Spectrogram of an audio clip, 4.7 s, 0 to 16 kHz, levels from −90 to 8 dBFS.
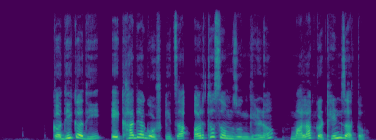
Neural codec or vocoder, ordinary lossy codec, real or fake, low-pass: none; none; real; 14.4 kHz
